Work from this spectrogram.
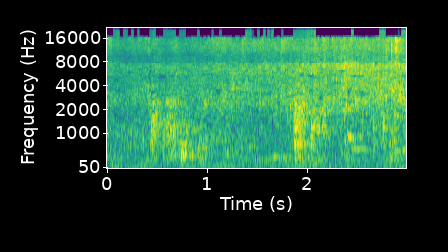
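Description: Water runs steadily from a tap while something is rinsed clean in a kitchen, a continuous close wash with a few splashy clatters on top.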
